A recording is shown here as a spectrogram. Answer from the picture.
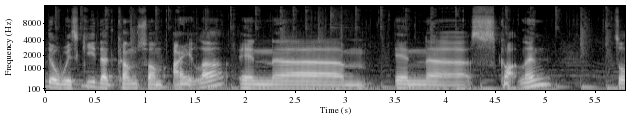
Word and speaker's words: Islay: And I just started pronouncing it Isla, you know, after this interaction that we had.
